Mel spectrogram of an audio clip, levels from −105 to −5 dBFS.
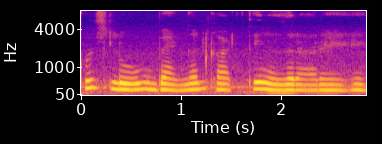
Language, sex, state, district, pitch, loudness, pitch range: Hindi, female, Chhattisgarh, Raipur, 210 Hz, -15 LUFS, 195-225 Hz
